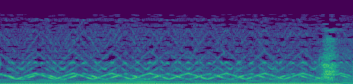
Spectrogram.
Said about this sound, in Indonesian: Sampai tiba-tiba saja terdengar suara ambulans mendekat.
